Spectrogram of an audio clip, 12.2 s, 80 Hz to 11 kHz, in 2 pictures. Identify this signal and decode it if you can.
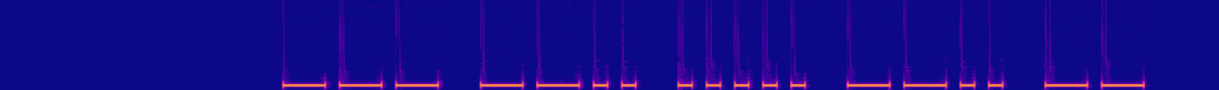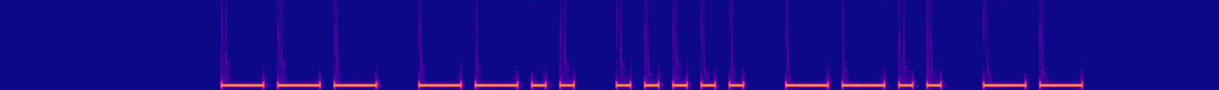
Morse code, heard as a keyed tone, about 17 wpm, 700 Hz. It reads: OZ5ZM OZ5ZM
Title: DXCC-100 Call Signs - 5 Characters - Repeated 3x - 17wpm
